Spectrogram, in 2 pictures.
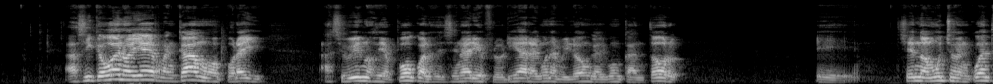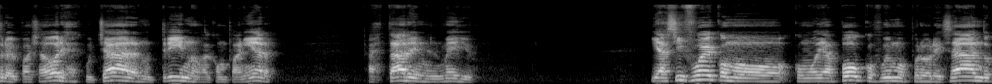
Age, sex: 20-39, male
